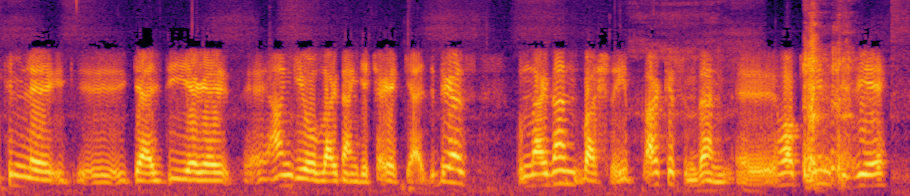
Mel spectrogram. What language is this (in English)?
Turkish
